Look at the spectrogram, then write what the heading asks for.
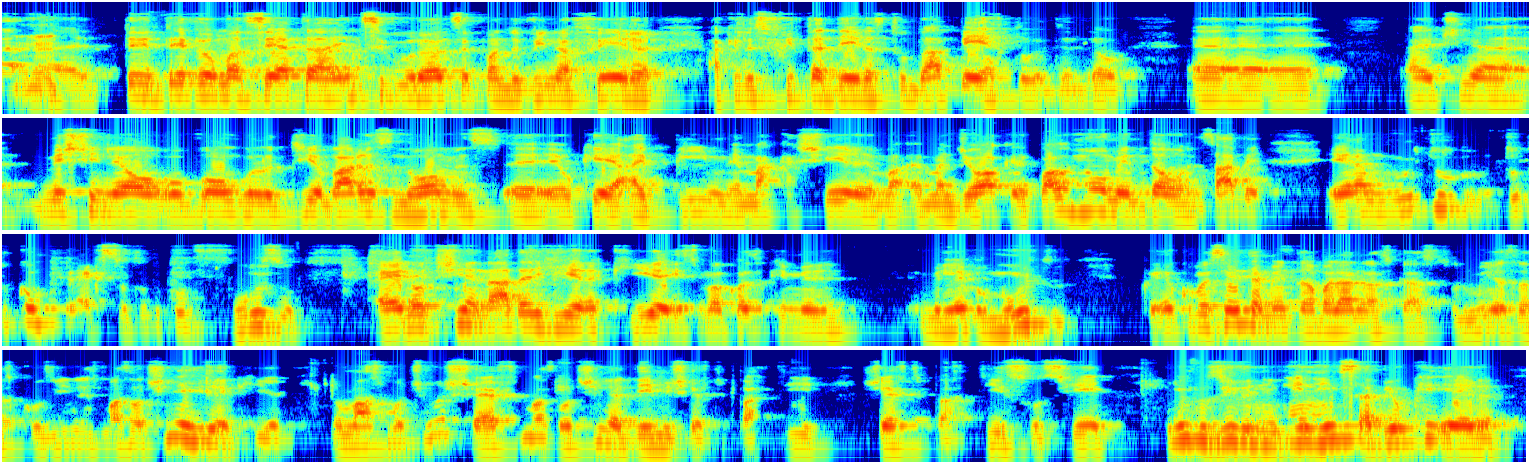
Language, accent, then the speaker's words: Portuguese; Germany; Portuguese is a second language; moved away as an adult; also born or lived in Italy; now in Brazil; eu sou alemão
